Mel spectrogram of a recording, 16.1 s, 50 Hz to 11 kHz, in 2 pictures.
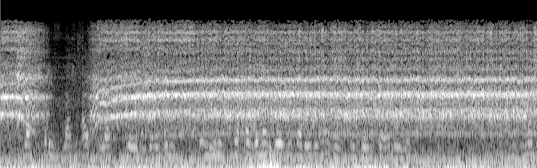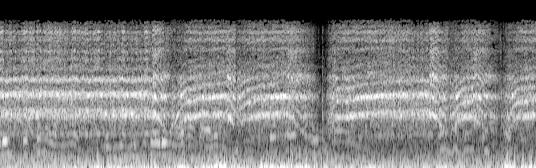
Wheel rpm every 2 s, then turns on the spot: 80, 160, 160, 160, 140, 110, 100, 90.
none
